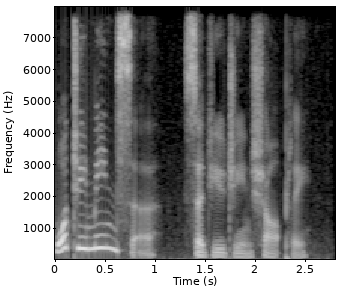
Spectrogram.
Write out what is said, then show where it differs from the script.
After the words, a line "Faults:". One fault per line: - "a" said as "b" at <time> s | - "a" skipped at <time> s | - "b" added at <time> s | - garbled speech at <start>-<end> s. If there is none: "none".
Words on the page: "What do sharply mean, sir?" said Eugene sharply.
"What do you mean, sir?" said Eugene sharply.
Faults:
- "sharply" said as "you" at 0.3 s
